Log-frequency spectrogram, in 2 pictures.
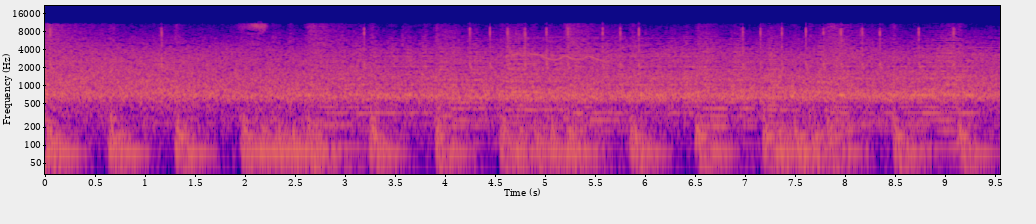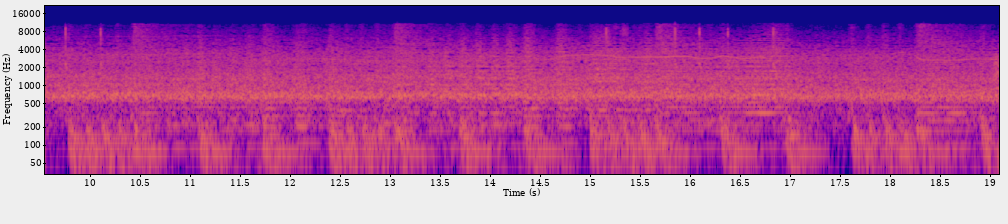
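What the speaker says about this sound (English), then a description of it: "This crowd ready to make its presence known." Football stadium crowd cheering, a dense, loud and continuous roar with rhythmic stomping or clapping pulses running through it throughout.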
